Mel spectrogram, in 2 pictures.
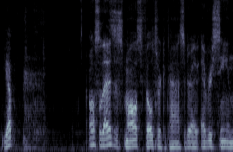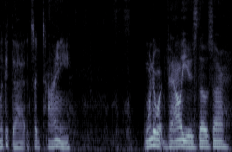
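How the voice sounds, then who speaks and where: A man's voice: medium pitch, fairly even intonation, moderate pace, pauses often. A man giving casual, off-the-cuff hobbyist commentary at a workbench, with wry, sarcastic asides muttered along the way. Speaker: hobbyist restorer and video host.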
